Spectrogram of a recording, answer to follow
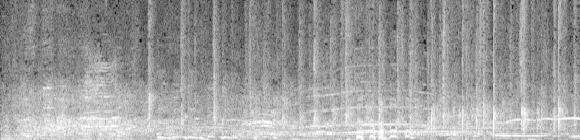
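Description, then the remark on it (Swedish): An audience claps in a dense, steady patter mixed with scattered laughter and chatter, while voices talk over the noise throughout, applauding a witty remark. “Vad är det ni applåderar åt egentligen?”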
